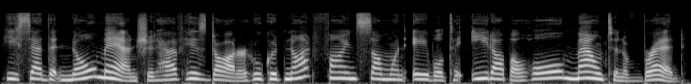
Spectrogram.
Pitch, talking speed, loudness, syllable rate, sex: 235 Hz, 200 wpm, -15 LUFS, 4.4 syllables/s, female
